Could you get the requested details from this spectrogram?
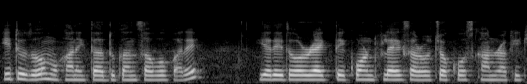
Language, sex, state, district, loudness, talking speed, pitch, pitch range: Nagamese, female, Nagaland, Dimapur, -19 LUFS, 195 wpm, 215 Hz, 210-220 Hz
